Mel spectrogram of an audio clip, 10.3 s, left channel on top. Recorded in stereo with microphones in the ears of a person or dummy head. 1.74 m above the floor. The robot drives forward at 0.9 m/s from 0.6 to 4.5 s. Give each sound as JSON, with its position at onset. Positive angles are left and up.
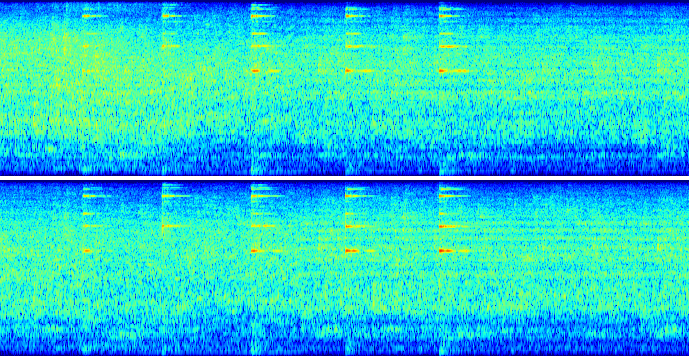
{"t": 0.0, "sound": "running water", "side_deg": 30, "distance_m": 1.6}
{"t": 1.2, "sound": "hammering", "side_deg": 15, "distance_m": 5.5}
